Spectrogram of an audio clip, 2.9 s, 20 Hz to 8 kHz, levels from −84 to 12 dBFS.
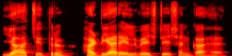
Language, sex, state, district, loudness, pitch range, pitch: Hindi, male, Jharkhand, Ranchi, -24 LUFS, 125-140 Hz, 130 Hz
